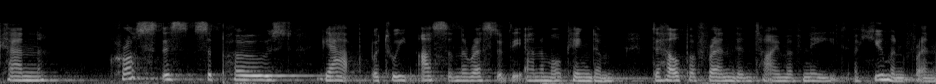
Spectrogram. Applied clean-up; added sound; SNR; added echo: none; none; none; none.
